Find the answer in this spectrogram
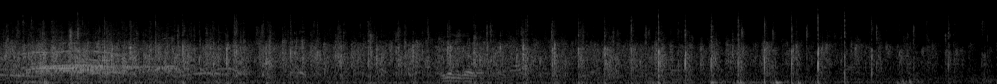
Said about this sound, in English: So let's give a very warm round of applause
